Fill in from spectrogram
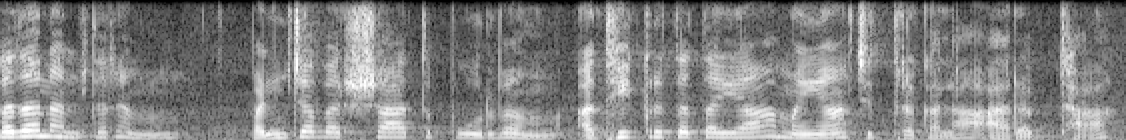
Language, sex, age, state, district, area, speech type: Sanskrit, female, 18-30, Karnataka, Udupi, urban, spontaneous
